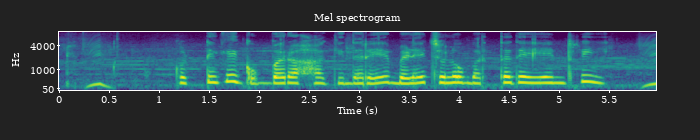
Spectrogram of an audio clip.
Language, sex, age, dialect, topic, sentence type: Kannada, female, 18-24, Central, agriculture, question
